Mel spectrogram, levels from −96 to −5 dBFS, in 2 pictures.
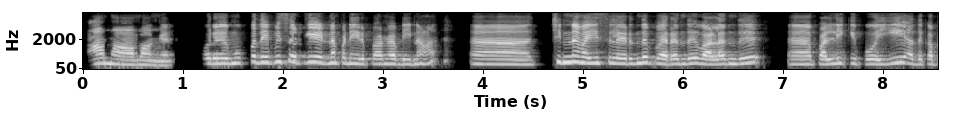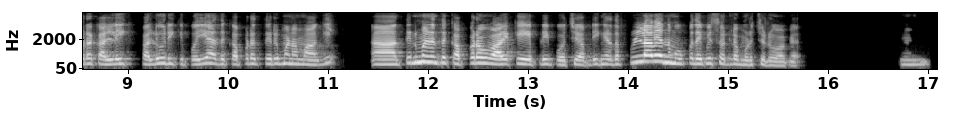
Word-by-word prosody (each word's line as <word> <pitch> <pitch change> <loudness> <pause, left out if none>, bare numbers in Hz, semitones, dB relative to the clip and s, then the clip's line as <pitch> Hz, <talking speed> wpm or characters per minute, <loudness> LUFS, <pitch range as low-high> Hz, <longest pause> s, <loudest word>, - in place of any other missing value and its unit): ஆமா. 235 -3 0
ஆமாங்க. 180 -3 -2 0.4
ஒரு 235 0 +3 0.2
30 250 +4 -3
எபிசோட்லயே 295 -1 +2
என்ன 255 +1 +1
பண்ணியிருப்பாங்க 220 -2 -1
அப்படின்னா 205 +1 -4 0.5
அ - - +2 0.8
சின்ன 290 -1 +1
வயசுலருந்து 250 -1 +2
பிறந்து 220 +1 +2
வளர்ந்து 215 +3 +1 0.5
அ 200 0 +1
பள்ளிக்கு 230 +3 -1
போயி 210 +4 -1
அதுக்கு 205 -1 -4
அப்புறம் 225 +2 -3
கள்ளி 205 +2 +1 0.2
கல்லூரிக்கு 225 +1 -2
போயி 200 +5 0
அதுக்கு 210 -1 -4
அப்புறம் 230 +2 -6
திருமணமாகி 220 -2 -3 0.5
அ - - +2 0.3
திருமணத்துக்கு 265 -4 +2
அப்புறம் 255 +3 +2
வாழ்க்கை 210 +2 +3
எப்படி 210 +2 -5
போச்சு 180 +2 -4
அப்படிங்கறத 205 +2 -6
புல்லாவே 320 +2 +7
அந்த 275 - +1
30 225 0 0
எபிசோட்ல 225 -2 -4
முடிச்சிடுவாங்க. 165 -5 -6 1.1
ம். 185 0 -10
220 Hz, 130 wpm, -21 LUFS, 205-245 Hz, 1.1 s, புல்லாவே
